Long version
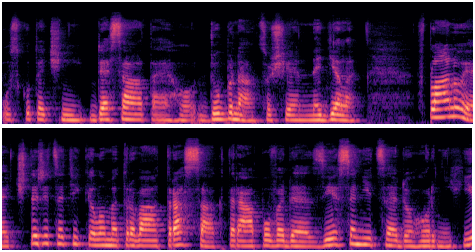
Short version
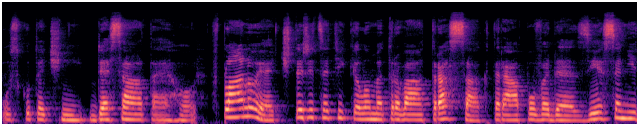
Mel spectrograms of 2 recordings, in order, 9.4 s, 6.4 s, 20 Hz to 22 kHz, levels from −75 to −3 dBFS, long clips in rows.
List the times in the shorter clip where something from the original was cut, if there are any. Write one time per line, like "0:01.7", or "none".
0:01.9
